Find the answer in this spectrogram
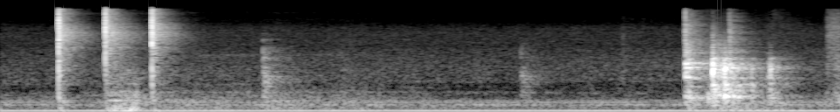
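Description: A fork tapped three quick times against cookware, then a short clatter near the end as the fork is laid down on a wooden cutting board.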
